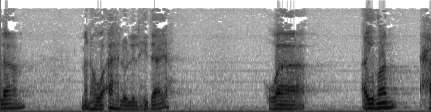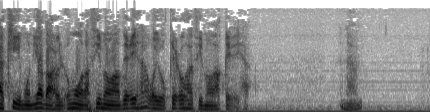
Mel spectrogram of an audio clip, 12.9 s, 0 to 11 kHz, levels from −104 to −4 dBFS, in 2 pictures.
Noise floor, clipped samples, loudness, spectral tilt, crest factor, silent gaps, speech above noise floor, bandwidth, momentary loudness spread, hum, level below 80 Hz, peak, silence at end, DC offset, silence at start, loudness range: -42 dBFS; under 0.1%; -12 LUFS; -6.5 dB/octave; 14 dB; none; 31 dB; 8.8 kHz; 18 LU; none; -38 dBFS; 0 dBFS; 1.05 s; 3%; 0 s; 9 LU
